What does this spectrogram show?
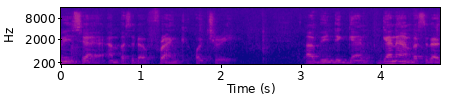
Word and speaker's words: Okyere: It's Okyere in Igbo, but it's Okyere, like you pronounce right now. Right now I got the correct pronunciation.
